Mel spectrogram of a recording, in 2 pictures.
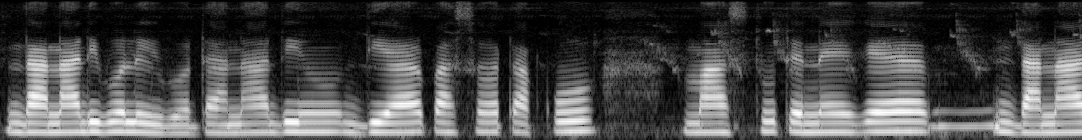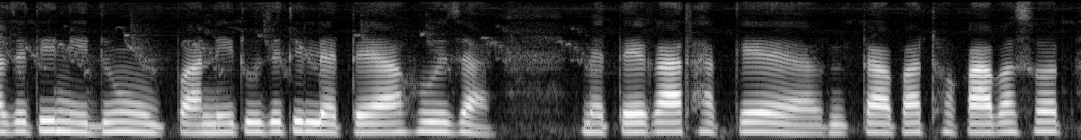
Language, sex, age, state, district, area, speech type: Assamese, female, 30-45, Assam, Dhemaji, rural, spontaneous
